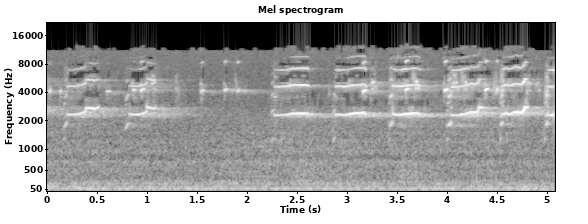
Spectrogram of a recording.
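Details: Hornby Island bald eagles exchanging calls between nest and territory, heard on a nest camera: loud, high-pitched chittering series of short piping notes in rapid bursts, with faint low background rumble.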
